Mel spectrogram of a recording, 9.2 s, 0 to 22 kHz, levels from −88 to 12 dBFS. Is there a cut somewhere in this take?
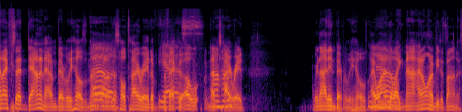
no; 0 cuts

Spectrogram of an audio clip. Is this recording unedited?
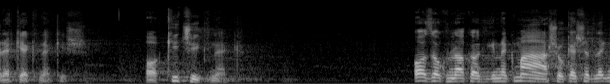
yes; 0 cuts

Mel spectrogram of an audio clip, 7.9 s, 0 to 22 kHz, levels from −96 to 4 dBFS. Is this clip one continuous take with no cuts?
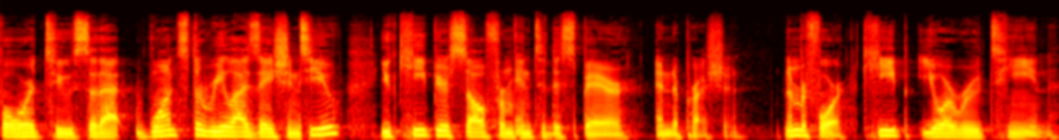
no; 4 cuts; at 2.2 s, 3.0 s, 3.9 s, 6.4 s

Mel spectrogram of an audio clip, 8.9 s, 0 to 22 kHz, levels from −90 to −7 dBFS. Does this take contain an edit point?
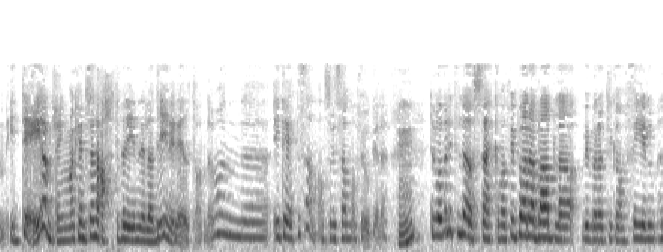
no; 0 cuts

